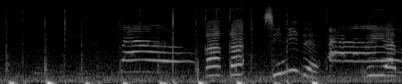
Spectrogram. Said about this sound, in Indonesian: ada anak kucing lucu banget.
